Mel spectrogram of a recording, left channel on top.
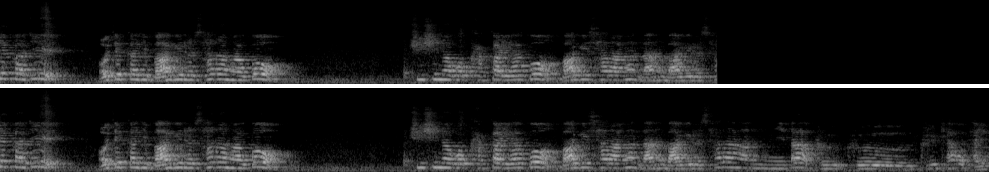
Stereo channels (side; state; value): left; drops out; at 7.2 s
